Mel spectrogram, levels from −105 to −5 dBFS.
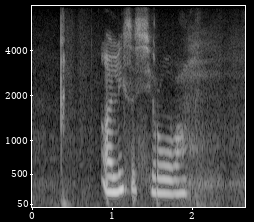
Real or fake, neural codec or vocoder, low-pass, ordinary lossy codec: real; none; none; none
